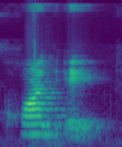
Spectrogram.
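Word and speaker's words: AAAA: use quad a okay we pronounce this as quad a now after that your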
